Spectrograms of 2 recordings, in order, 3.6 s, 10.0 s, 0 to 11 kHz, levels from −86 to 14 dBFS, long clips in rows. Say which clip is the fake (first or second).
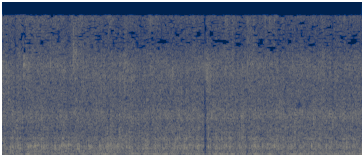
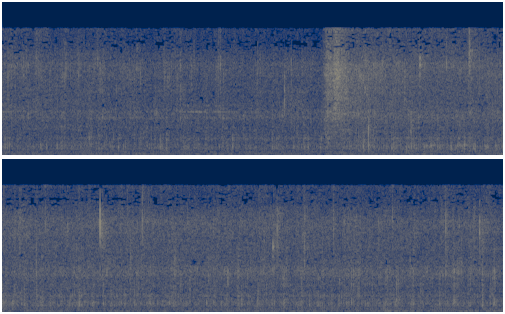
first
